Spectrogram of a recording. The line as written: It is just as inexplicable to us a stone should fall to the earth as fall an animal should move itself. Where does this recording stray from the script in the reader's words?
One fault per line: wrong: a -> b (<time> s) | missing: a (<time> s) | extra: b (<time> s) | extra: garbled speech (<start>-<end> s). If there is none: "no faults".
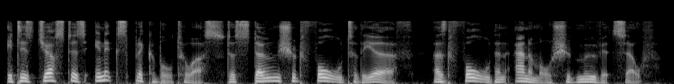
no faults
